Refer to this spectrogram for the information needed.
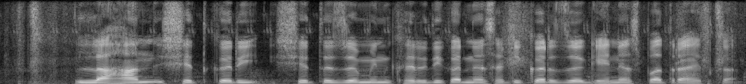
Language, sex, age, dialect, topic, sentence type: Marathi, male, 18-24, Standard Marathi, agriculture, statement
